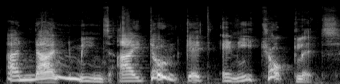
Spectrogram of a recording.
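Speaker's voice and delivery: high, lightly put-on granny voice; Granny Pig voice. Granny explains the dreidel letter, high voice. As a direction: play the grandmother explaining the rules. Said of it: "Granny Pig explains".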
